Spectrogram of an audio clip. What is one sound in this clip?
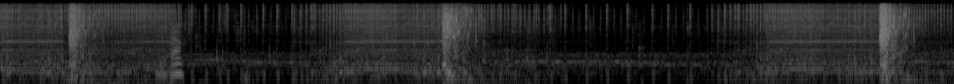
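A heavy weapon strikes a body with a loud wet thud.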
